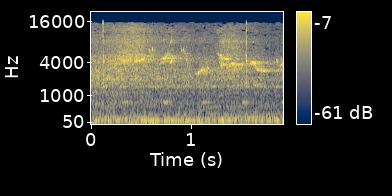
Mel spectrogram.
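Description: A squirrel gnaws at a piece of fruit.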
